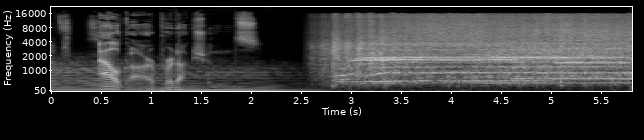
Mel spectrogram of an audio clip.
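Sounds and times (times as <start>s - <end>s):
speech: 0.1s - 2.0s
steam train whistle with multi-toned chord: 2.8s - 5.8s
hissing rumbling rail noise of steam train: 3.0s - 5.8s.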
